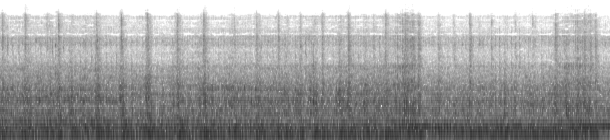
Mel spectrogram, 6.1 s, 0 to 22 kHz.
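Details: Izh Jupiter-5 two-stroke twin with balanced crankshaft, heard now after earlier metallic ringing blamed on piston geometry; even idle with crisp regular pop and no ringing from the cylinders; normal idle.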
